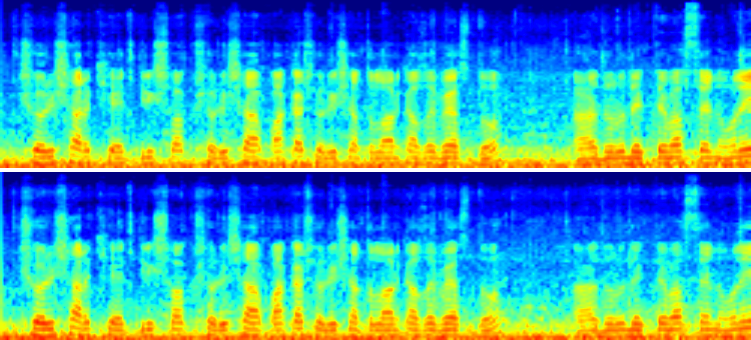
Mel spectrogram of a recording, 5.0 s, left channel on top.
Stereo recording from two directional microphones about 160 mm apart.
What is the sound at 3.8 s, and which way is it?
Speech, 5° right (ahead or behind).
